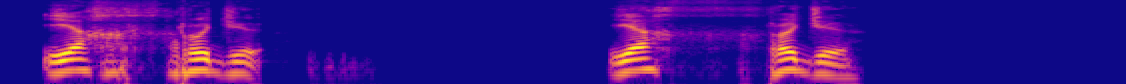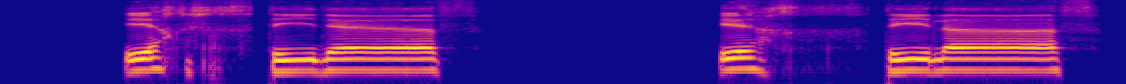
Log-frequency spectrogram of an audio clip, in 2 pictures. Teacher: suara mendengkur dihasilkan di area yang lebih dekat dengan bukaan mulut daripada tenggorokan dan kesalahan ini disebabkan oleh suara Ko yang berlebihan yakruj yakroj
